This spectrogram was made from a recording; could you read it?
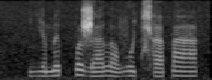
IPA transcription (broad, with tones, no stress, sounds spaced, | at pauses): ʎ ɛ˨ m ɛ˥˩ pː ʌ˥˩ ʐ a˨˦ l ɒ˨˩˦ v o˦ t͡ɕʰ a˨˦ p a˦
